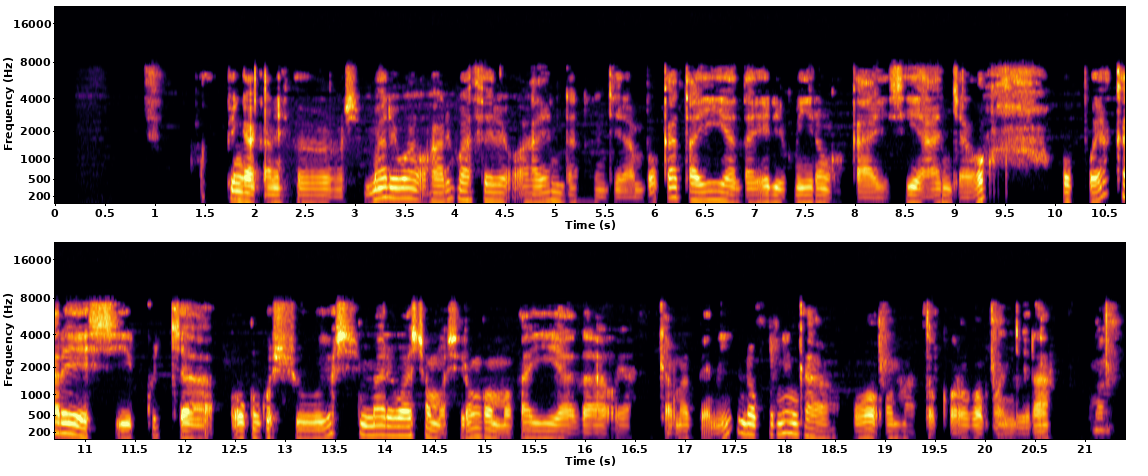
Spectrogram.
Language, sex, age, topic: Oshiwambo, male, 25-35, finance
